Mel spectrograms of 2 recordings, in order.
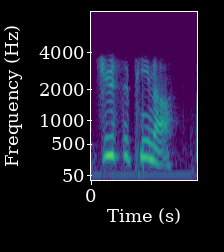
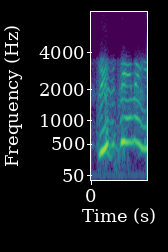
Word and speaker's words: Giuseppina: So my real name is Giuseppina. There you go. Exclusive. – Okay, but that's probably the only time I'll be able to say it right. Giuseppina. – Giuseppina, you did it.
